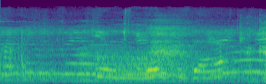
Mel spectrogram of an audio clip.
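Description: Speech: voices talking over a steady low hum, with no clear sound other than voices.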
